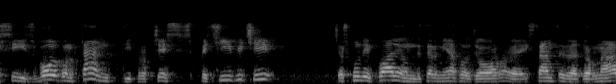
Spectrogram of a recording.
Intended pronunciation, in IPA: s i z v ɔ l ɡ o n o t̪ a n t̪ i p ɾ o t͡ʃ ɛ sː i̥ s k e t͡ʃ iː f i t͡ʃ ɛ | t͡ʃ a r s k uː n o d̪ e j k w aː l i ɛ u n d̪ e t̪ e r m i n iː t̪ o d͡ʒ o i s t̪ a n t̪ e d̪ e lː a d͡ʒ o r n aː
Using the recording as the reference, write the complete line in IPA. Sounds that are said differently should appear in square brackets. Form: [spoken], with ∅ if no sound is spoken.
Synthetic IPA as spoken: s i z v ɔ l ɡ o n o t̪ a n t̪ i p ɾ o t͡ʃ ɛ sː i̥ s [p] e t͡ʃ iː f i t͡ʃ [i] | t͡ʃ a [∅] s k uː n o d̪ e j k w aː l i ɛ u n d̪ e t̪ e r m i n [aː] t̪ o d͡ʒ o i s t̪ a n t̪ e d̪ e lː a d͡ʒ o r n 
